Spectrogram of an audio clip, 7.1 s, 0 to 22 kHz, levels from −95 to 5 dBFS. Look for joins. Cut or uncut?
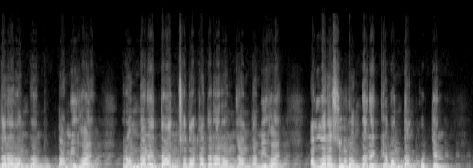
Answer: uncut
